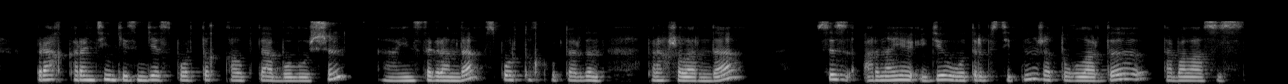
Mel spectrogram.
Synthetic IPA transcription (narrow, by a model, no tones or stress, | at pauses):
b̥ɪɾɑqkʰaɾanʲt̪ʲijŋkʲʰe̞zɪnd̪e̞spo̞rt̪ːəqʰːɑlˠəpt̪ɑbo̞lˠuʏʃɪn | əijnst̪aɡramd̪ɑspo̞rt̪ːəqkʰlˠupt̪ɑɾd̪əɴpʰɑɾɑqʃɑlˠɑɾənd̪ɑ | sɪzɑɾnɑjəʔʏjd̪e̞wo̞t̪əɾəpɪst̪e̞jt̪ɪnʒɑt̪ːuʁəlˠɑɾd̪ət̪ʰɑbɑlˠɑsəz̥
